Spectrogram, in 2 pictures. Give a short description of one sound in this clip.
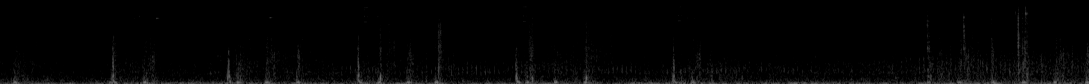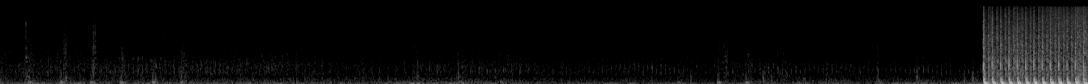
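Footsteps crunch over dry ground.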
